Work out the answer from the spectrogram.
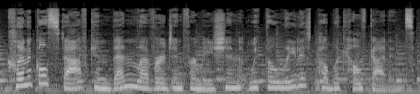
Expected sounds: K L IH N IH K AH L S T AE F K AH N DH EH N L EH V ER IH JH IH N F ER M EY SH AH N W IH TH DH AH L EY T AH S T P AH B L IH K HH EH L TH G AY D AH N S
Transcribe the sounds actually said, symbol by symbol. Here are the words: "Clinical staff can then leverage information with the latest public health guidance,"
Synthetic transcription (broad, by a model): K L IH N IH K L S T AE F K AH N DH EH N L EH V ER IH JH IH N F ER M EY SH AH N W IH DH AH L EY T AH S T P AH B L IH K HH EH L TH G AY D N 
